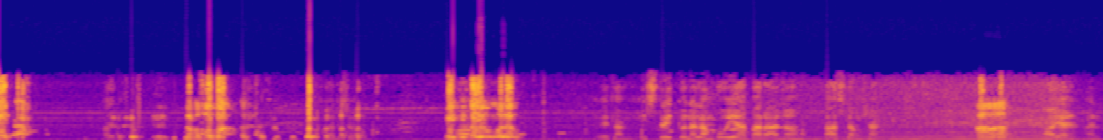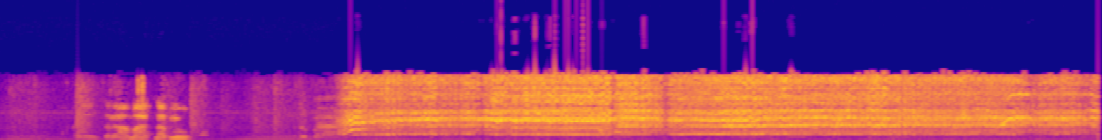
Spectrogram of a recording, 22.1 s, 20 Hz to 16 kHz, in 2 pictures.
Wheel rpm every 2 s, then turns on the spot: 0, 0, 0, 0, 0, 0, 0, 170, 220, 220, 230.
none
